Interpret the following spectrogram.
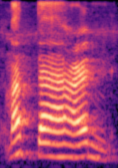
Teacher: തെൻവീനിന് ശേഷം ഇവഹാറിൻ്റെ ലെറ്ററായിട്ടുള്ള ഹംസ വന്നു. തെൻവീനിലുള്ള നൂനിൻ്റെ സൗണ്ടിനെ വ്യക്തമാക്കി മണിക്കാതെ ഓതുക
